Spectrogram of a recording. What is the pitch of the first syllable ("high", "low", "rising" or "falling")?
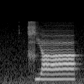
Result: high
